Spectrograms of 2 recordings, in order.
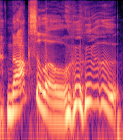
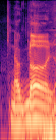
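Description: First: Noxolo stretched out slowly, high and laughing; mock American Noxolo. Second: Noxolo at normal pitch and pace; just say Noxolo plainly. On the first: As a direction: drag out Noxolo with a laugh, mocking your own American accent. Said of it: "I'm gonna be like". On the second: Shown as a demonstration. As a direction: Noxolo said plainly after the mocking take. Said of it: "That sounds so".

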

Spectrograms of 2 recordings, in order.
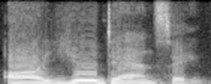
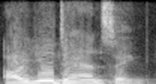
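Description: First: Each word drawn out slowly; slow teaching model of Are you dancing; slow demo. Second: Said in the usual way. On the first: Shown as a demonstration. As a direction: say it slowly so students can follow. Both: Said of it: "هل أنت بترقص؟".

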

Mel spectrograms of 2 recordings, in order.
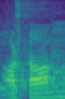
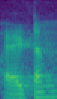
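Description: First: "एटॉम" with a long open o; alternative pronunciation. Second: "एटम" with a short, unstressed second vowel; first pronunciation. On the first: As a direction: say "एटॉम" as a-TOM, full second vowel. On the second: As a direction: say "एटम" as English AT-um. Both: Shown as a demonstration. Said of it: "it is up to your pronunciation".

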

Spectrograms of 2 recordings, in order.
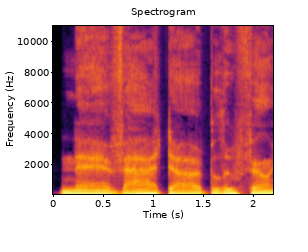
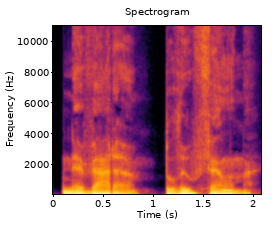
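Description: First: "Nevada Blue Film" stretched out at half speed; slow pronunciation demo. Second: Said in the usual way. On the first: Shown as a demonstration. Host teaching viewers how to pronounce the state, slow pronunciation demo. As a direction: say "Nevada Blue Film" very slowly, as a model to copy.

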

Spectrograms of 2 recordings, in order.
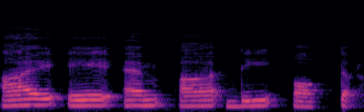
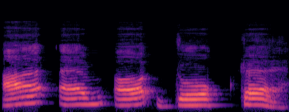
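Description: First: Very slow, syllable by syllable, softer; imitating a cerebellar patient; scanning speech demo. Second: Very slow, strained and louder I am a doctor; imitating a patient with spastic speech; spastic dysarthria demo. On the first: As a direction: space out I am a doctor in separate beats. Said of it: "So how will this patient talk?". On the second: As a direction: force each word of I am a doctor out stiffly and slowly. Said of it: "I'll talk like this". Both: Shown as a demonstration.

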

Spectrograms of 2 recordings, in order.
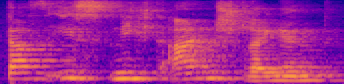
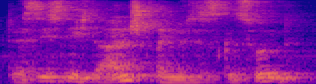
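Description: First: Slow, higher, with "nicht" punched; slow, emphatic "nicht"; stressed denial. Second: Lower, softer "Das ist nicht anstrengend", spoken low; quiet correction. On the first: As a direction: hit "nicht" in "Das ist nicht anstrengend" hard. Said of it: "programmiert als anstrengend". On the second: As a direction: calmly set the client straight, low and soft. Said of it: "Das ist ja alles so anstrengend". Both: Shown as a demonstration.

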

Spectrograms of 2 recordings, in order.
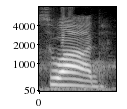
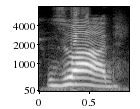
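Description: First: स्वाद said as "swaad", low-pitched, with a voiceless S; S sound. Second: स्वाद said as "zwaad", low-pitched, with a buzzed Z; Z sound. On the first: Teacher naming an Urdu letter for learners, S at the start of स्वाद. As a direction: start स्वाद on a clean S and lengthen the vowel. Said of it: "जिसका pronunciation स होता है". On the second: Teacher naming the next Urdu letter, Z at the start of स्वाद. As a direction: start स्वाद on a voiced Z and lengthen the vowel. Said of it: "pronunciation ज". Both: Shown as a demonstration.

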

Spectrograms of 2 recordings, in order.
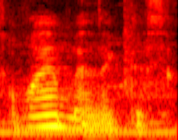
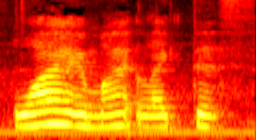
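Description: First: Softly lamenting; quiet self-reproach. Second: Fuller-voiced lament; exasperated question to oneself; emphatic self-reproach. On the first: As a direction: say it under your breath to yourself. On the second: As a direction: ask it out loud, with more force. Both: Real, not acted. Same question repeated, quiet then loud.

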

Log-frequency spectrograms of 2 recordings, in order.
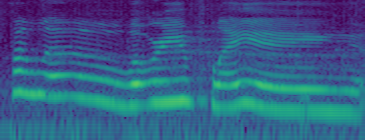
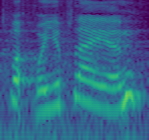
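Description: First: High, slow sing-song greeting; high put-on voice. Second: High, louder mock-British question; hammy Cockney, lilting up; British accent. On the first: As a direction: stretch it out in a silly voice. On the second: Asking raider about their stream, hammed-up British accent. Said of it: "they asked me to do a British accent".

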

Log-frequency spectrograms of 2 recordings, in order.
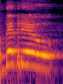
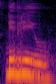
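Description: First: Louder, drawn-out stress on bebree; loud and emphatic; emphatic exclamation. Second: Quieter, lower repeat; hushed, low afterthought; soft echo. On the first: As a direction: call it out forcefully. Emphatic exclamation, then echoed softly. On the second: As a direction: let it drop right down. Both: Real, not acted.

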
